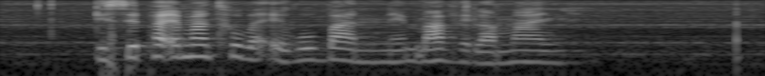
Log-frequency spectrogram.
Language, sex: Swati, female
